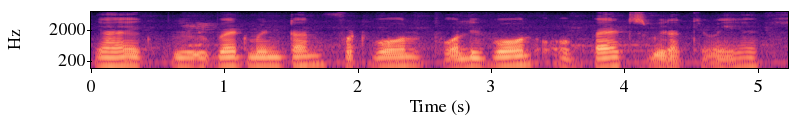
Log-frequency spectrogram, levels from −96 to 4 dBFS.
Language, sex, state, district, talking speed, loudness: Hindi, male, Uttar Pradesh, Shamli, 125 wpm, -19 LUFS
